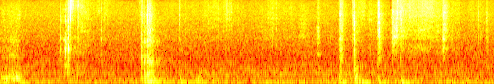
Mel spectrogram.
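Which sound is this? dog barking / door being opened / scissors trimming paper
scissors trimming paper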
